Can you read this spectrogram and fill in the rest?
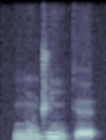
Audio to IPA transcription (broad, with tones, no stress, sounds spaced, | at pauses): ɲ ũ˧ d͡ʒ ĩ˦˨ k ɛ˨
